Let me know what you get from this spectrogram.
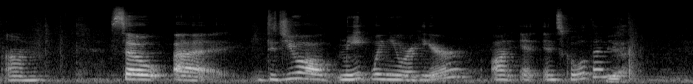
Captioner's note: laughs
